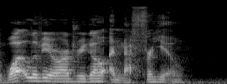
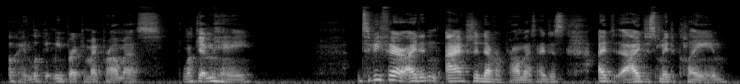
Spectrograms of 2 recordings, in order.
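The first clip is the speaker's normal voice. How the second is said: ordinary talk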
